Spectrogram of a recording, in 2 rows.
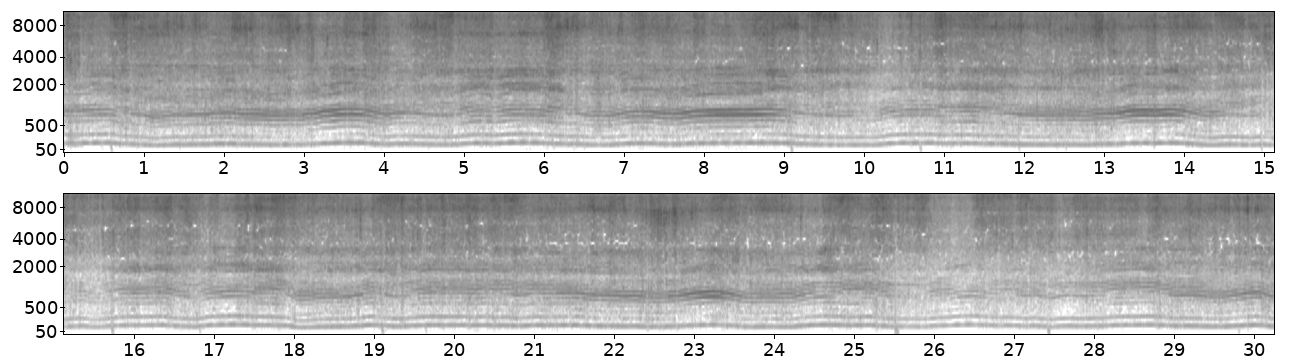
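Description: RedMax 26cc Max Torque two-stroke string trimmer running at high throttle while cutting thick grass and weeds. The engine pitch dips and picks back up every couple of seconds as the line loads in the growth and frees again.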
